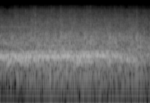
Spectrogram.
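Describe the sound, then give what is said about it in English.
A church audience applauds with a dense, continuous wash of clapping that stays loud and even, easing slightly at the end. “If you believe it, give the Lord the greatest hand clap and shout that you've ever given anybody.”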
